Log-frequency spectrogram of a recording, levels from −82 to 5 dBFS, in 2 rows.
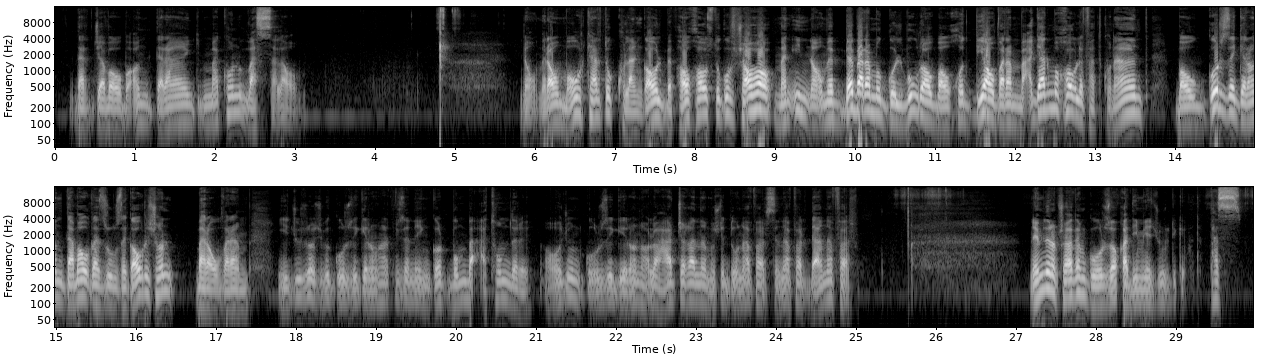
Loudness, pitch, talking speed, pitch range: -17 LUFS, 130 Hz, 150 wpm, 110-155 Hz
